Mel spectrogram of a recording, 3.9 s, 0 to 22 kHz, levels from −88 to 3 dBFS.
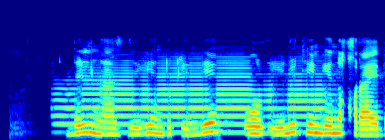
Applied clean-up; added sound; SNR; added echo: neural mask model RNNoise.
